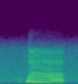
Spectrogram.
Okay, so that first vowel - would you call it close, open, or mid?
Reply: open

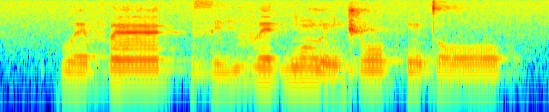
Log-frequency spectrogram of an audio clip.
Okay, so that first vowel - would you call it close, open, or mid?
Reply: mid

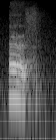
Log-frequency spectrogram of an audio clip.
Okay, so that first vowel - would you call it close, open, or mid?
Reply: open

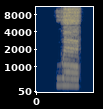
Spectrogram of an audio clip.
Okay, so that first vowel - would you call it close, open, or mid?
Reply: open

